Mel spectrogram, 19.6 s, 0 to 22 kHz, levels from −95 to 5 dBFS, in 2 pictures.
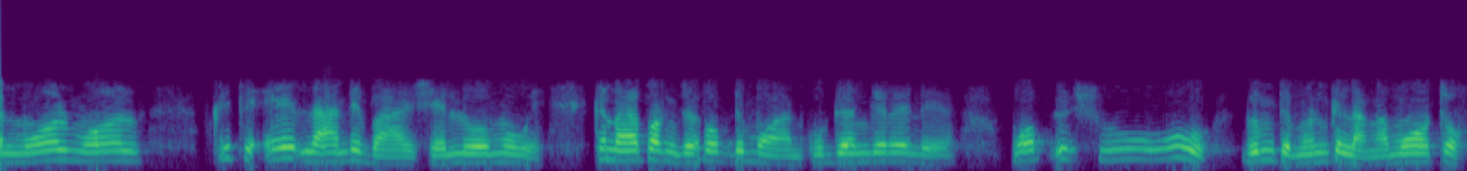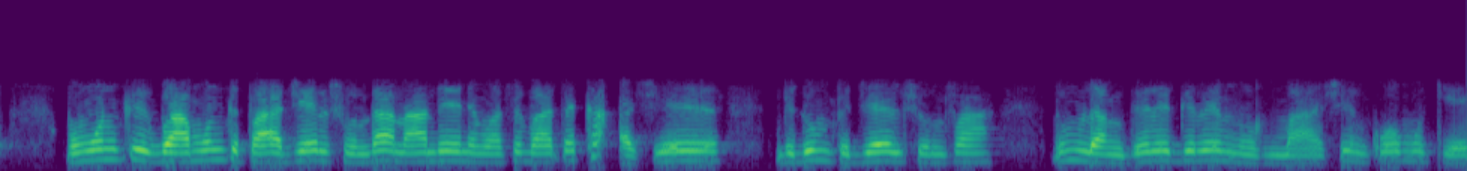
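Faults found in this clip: G.729 codec, whole call. Speech band-limited to roughly 300 Hz to 3.4 kHz, nothing above. Plainly audible coding damage: rough, slightly synthetic timbre. Probable component: the narrowband speech codec, consistent with an 8 kbit/s G.729A stream. Mechanism: each 10 ms frame is rebuilt from a vocal tract filter, a pitch predictor and a few coded pulses, so fine waveform detail is lost.

VoIP packet loss concealed by the speech codec, three events. Short stretched, fading smear, then weak, distorted recovery. At 4.62 to 4.69 s, 7.11 to 7.18 s and 16.66 to 16.70 s. About 40 ms lost each time, which fits two consecutive lost packets. Probable component: network path, jitter buffer and decoder concealment. Mechanism: decoder extends last pitch and filter with falling gain. Frames depend on prior state, so recovery lags.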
